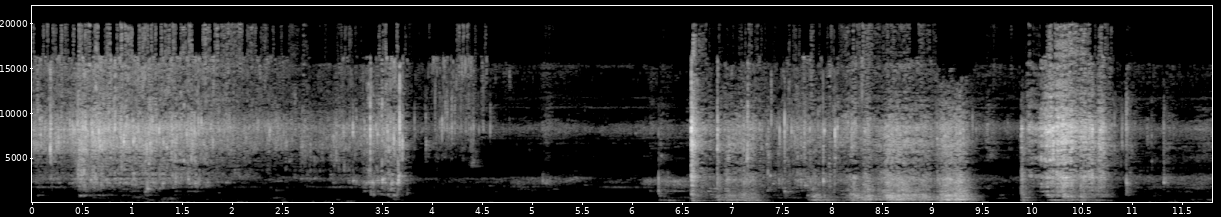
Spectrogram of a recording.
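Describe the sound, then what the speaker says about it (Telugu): Water splashes into a cooking pot for chicken pulao in bursts, a close rushing pour stopping and starting several times with quiet gaps between. "రెండు నిమిషాల తర్వాత నీళ్లు పోసుకోవాలి"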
